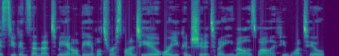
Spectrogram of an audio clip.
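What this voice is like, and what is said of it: Sick-sounding voice. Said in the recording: “From one very sick, as you can hear in my voice”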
